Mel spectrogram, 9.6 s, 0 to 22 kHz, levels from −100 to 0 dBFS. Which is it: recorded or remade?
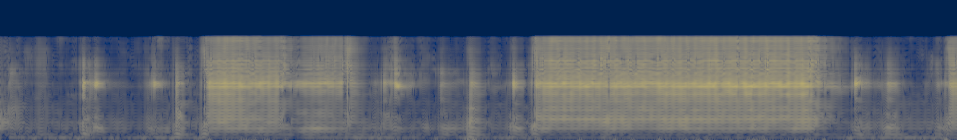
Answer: remade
